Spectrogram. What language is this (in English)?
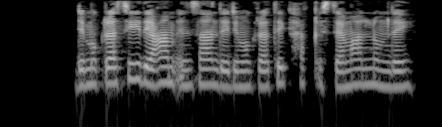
Pashto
